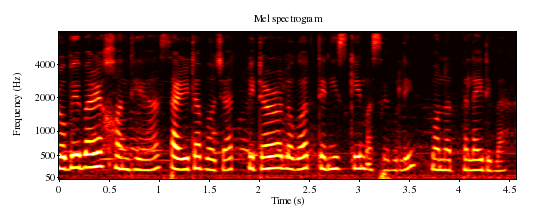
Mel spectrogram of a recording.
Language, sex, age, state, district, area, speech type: Assamese, female, 30-45, Assam, Kamrup Metropolitan, urban, read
